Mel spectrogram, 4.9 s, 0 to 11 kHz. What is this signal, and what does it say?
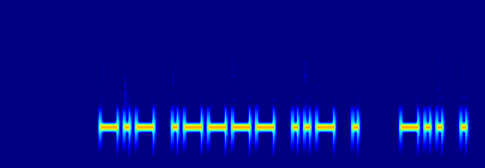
Morse code, heard as a keyed tone, about 20 wpm, 700 Hz. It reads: K1UE DE
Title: USA Callsign DE Callsign - 4 Characters - 20wpm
